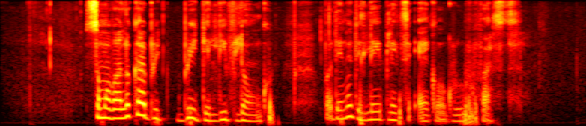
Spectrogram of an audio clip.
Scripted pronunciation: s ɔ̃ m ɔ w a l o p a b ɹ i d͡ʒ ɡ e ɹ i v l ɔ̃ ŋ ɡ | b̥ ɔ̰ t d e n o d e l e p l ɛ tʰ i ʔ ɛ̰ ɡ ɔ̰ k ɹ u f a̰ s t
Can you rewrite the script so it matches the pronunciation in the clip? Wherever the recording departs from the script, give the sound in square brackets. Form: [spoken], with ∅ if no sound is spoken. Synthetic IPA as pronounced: s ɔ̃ m ɔ [v] a l o [k] a b ɹ i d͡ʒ [d] e [l] i v l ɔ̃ ŋ ɡ | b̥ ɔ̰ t d e n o d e l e p l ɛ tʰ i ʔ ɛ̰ ɡ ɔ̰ [ɡ] ɹ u f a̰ s t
